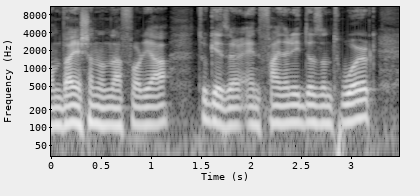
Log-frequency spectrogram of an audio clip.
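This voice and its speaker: A man with a French accent at a fairly quick pace, on a very clean recording with a silent background. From France. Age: 40s. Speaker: classical guitarist and teacher. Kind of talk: interview. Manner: halting.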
